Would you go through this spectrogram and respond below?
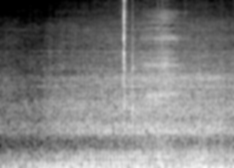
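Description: A Royal Enfield Himalayan motorcycle engine running close by with a loud, steady, throaty rumble, a brief metallic clatter or click near the middle, and no talk over it.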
